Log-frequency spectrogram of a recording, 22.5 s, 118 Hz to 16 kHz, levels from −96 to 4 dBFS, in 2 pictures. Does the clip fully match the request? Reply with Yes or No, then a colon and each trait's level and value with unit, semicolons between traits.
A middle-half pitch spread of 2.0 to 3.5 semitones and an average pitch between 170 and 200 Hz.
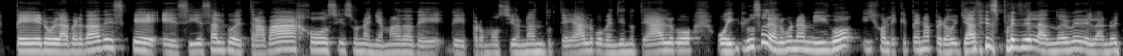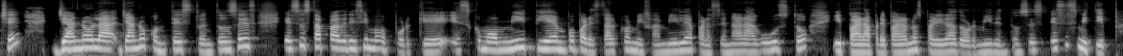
No: average, 4.2 semitones; high, 190 Hz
